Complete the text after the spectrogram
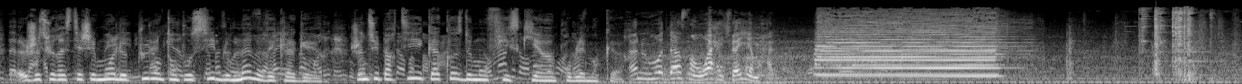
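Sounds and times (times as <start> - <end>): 
speech: 0.1 - 8.0
train horn blaring: 7.9 - 10.5.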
